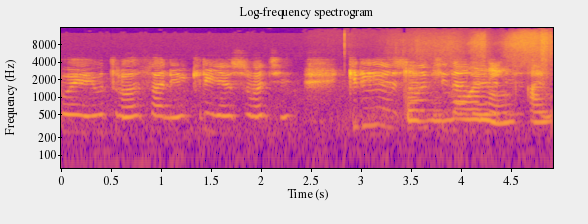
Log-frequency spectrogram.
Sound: speaks in foreign language

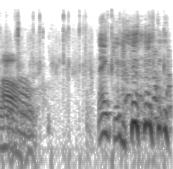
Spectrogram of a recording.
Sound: all snapping

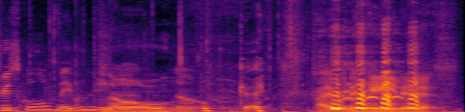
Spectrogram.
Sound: laughs

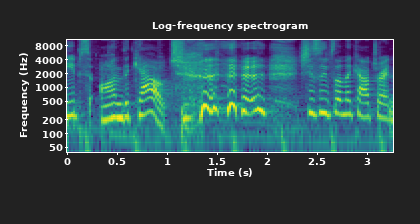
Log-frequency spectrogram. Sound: laughing

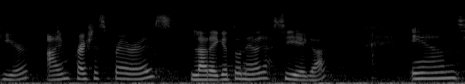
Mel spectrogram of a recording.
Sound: speaks in Spanish

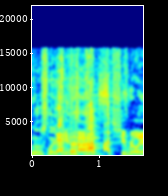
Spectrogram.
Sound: laughter

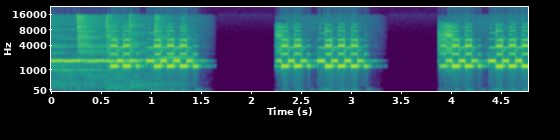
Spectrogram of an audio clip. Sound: phone rings

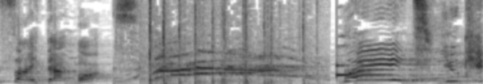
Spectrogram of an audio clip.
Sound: cheering

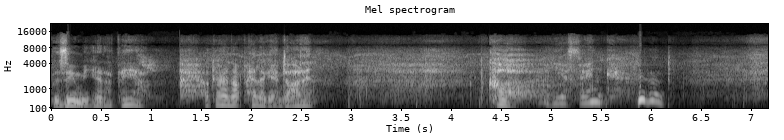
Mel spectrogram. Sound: laughter

